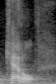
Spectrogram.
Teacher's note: there basically is a different type of l the l has essentially become a vowel realistically there's like a little bitty vowel before it but it's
